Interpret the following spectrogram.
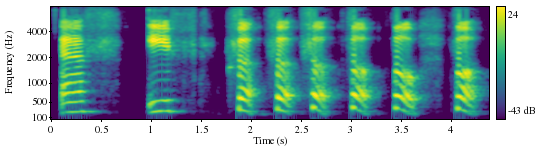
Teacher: फ का मखरज है हमारे ऊपर के दो दांत और नीचे का हंठ नीचे की होठ की तरी तो ऊपर के दोनों दांत नीचे की हंठ की तरी को टच कर कर हर फ अदा होता है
